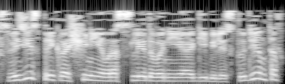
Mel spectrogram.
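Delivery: plain reading voice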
